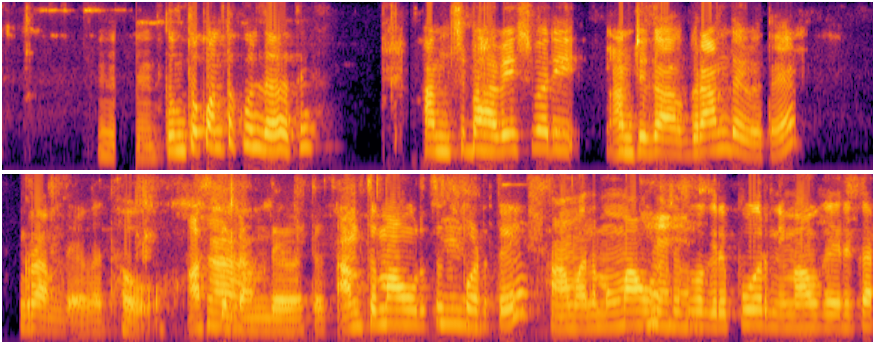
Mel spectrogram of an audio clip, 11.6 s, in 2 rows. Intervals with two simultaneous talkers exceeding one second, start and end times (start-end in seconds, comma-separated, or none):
none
